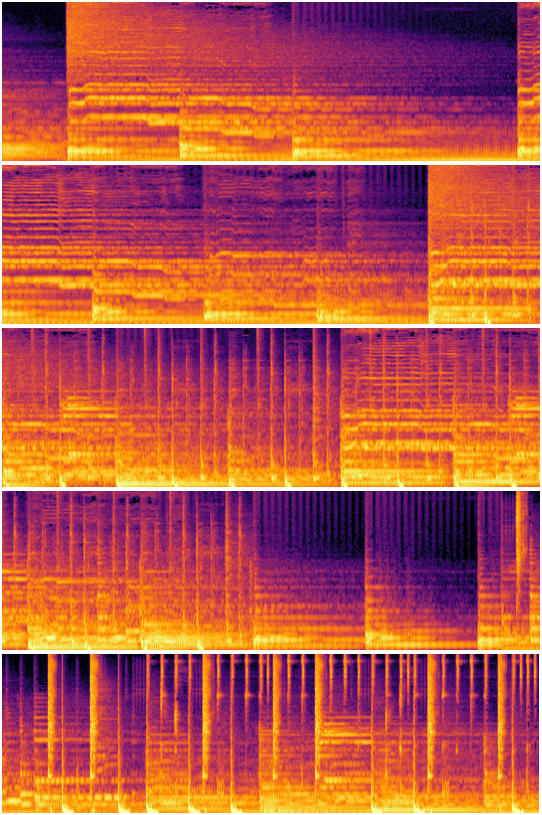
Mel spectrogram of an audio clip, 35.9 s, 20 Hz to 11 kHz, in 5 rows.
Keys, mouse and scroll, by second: 5.7 ctrl+d, 7.3 click, 9.6 click, 11.8 click, 14.7-17.0 drag, 17.0-17.4 scroll, 17.4-18.3 scroll down 1, 20.1 click, 21.0-22.6 drag, 23.7-24.4 typing, 29.0-31.7 drag, 34.2-35.8 drag.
